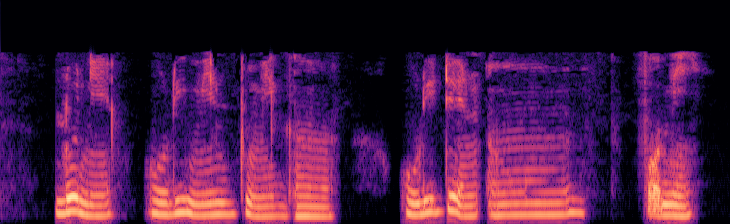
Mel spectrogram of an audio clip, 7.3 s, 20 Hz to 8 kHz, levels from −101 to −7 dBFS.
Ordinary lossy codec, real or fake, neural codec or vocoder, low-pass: AAC, 16 kbps; real; none; 7.2 kHz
